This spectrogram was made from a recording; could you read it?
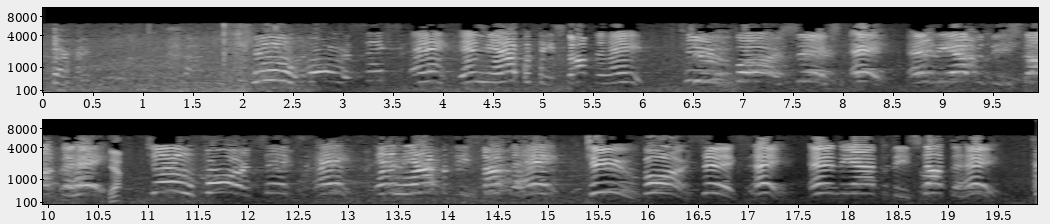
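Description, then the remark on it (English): A large outdoor crowd at a Dyke March cheers, chants and shouts continuously, with many voices rising and falling in rapid bursts, loud, like a lively street march. “I'm at the Dyke March right now.”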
